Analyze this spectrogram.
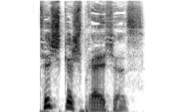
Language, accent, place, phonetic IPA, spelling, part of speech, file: German, Germany, Berlin, [ˈtɪʃɡəˌʃpʁɛːçəs], Tischgespräches, noun, De-Tischgespräches.ogg
- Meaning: genitive singular of Tischgespräch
